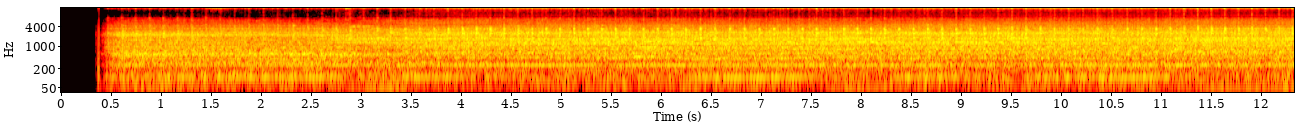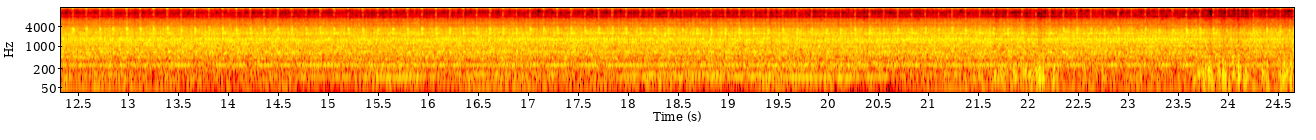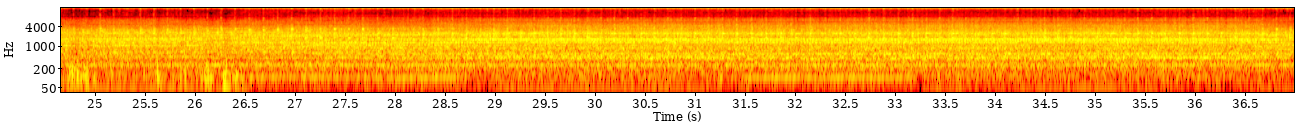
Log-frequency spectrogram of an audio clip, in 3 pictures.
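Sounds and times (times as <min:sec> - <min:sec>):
engine running with pulsing hum: 0:00.4 - 0:36.9.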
